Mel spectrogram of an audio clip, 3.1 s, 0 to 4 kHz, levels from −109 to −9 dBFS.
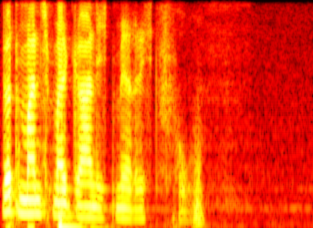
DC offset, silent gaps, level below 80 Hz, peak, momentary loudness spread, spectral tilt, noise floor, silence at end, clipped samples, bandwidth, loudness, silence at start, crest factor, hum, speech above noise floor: under 0.1%; none; -36 dBFS; 0 dBFS; 20 LU; -10 dB/octave; -57 dBFS; 1.1 s; 0.3%; 4 kHz; -14 LUFS; 0 s; 16 dB; none; 42 dB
